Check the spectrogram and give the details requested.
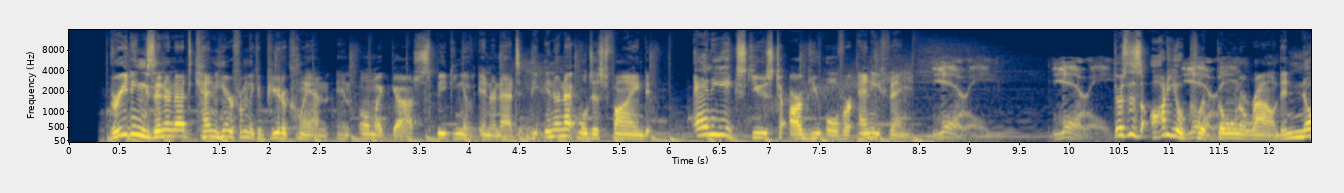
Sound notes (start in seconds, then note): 8.7 vocal recording playing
